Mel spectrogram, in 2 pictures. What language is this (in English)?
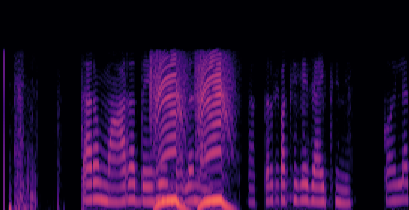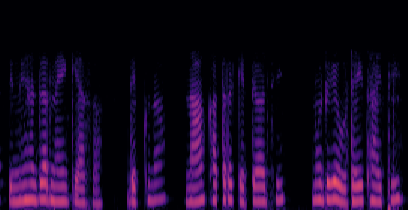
Odia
